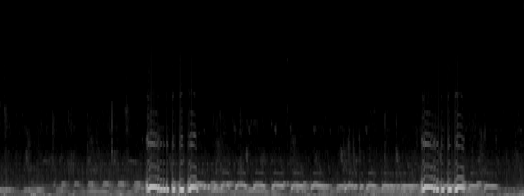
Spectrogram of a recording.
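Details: Loud-voiced local zebra dove, played to stir silent doves into song: dense rippling runs of short coos, two loud harsh bursts punctuating them, and softer lower coos overlapping throughout.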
